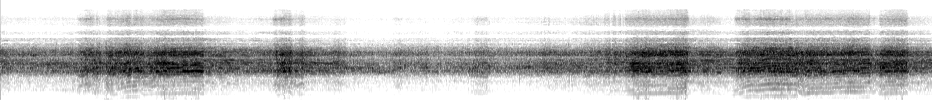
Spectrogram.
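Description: Motocross bike engine heard up close from an onboard camera, revving hard in repeated rising sweeps through the gears. It eases off the throttle and goes quieter for a few seconds in the middle, then pulls hard again.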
